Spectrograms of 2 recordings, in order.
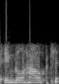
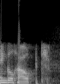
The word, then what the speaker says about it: Engelhaupt: No, my family, we always said it. It's a, you know, it's a German name, and we always pronounced pretty much all the letters in there, Engelhaupt.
